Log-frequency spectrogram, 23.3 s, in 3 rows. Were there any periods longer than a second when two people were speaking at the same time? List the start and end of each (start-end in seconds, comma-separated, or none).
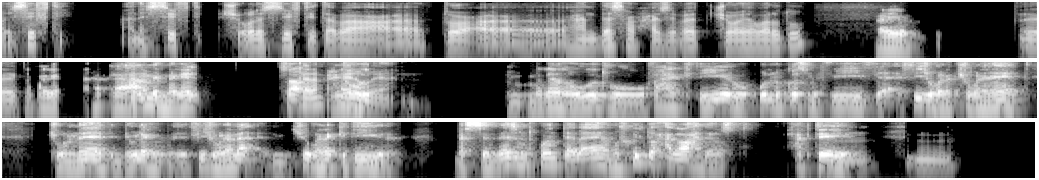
none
